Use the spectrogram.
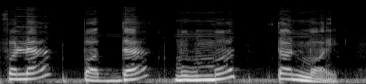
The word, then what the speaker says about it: পদ্মা: এবার ম ফলা পদ্মা আমরা কিন্তু দর নিচে ম লিখেছি কিন্তু আমরা উচ্চারণ করব পদ্মা মোহাম্মদ ময় ম দ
